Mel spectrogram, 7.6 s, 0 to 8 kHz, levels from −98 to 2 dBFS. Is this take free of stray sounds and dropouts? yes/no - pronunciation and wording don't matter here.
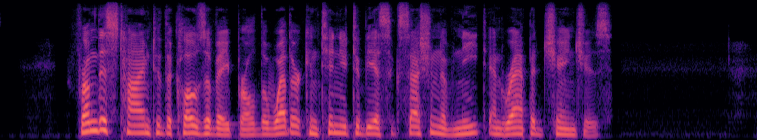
yes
